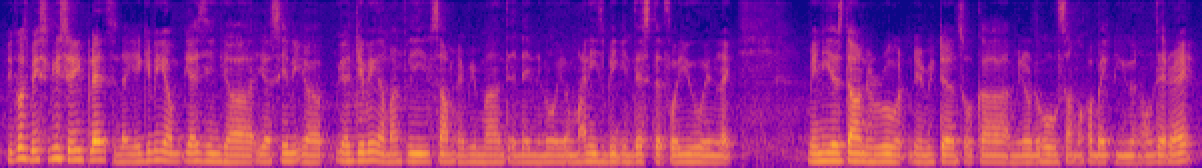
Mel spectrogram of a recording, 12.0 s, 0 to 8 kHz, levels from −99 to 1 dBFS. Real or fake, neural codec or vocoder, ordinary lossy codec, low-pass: fake; codec, 16 kHz, 2 kbps, FunCodec, trained on LibriTTS, 25 frames a second; none; none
